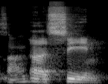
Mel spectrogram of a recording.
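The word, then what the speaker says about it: Cine: Sine?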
